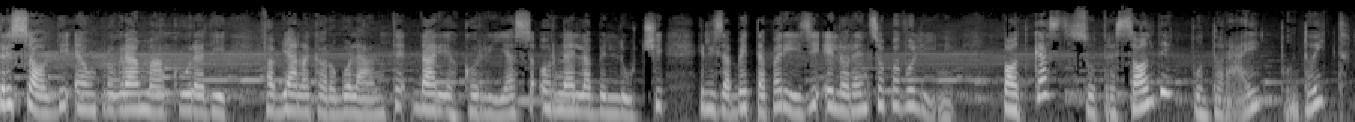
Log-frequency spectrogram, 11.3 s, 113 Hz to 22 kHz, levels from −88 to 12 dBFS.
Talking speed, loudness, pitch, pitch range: 110 wpm, -21 LUFS, 195 Hz, 180-235 Hz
